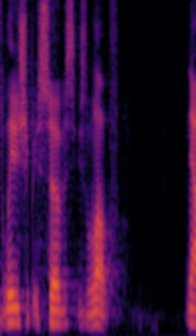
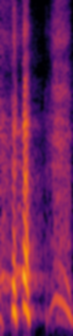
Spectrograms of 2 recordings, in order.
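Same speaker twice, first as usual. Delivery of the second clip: laughing; 12 semitones higher, 13 dB louder than usual. Real, not acted. Laughing at the memory.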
